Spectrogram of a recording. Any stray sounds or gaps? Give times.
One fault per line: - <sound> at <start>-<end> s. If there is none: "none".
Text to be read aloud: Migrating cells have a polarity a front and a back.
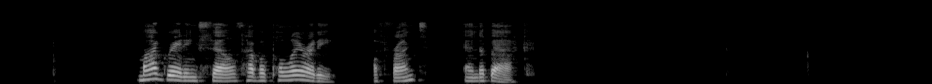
none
